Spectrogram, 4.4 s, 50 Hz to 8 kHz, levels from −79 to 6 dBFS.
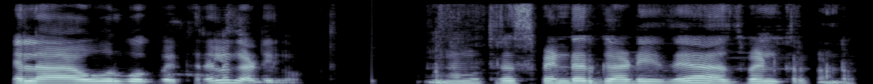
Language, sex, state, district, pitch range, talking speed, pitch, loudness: Kannada, female, Karnataka, Mysore, 170-190 Hz, 165 wpm, 180 Hz, -16 LUFS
